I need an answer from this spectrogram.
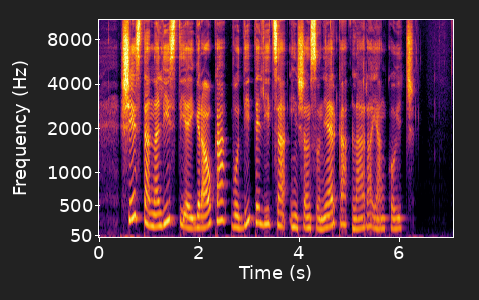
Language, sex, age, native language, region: Slovenian, female, 60+, Slovenian, Carinthia region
